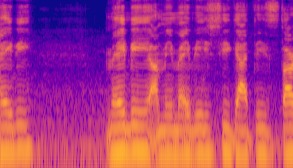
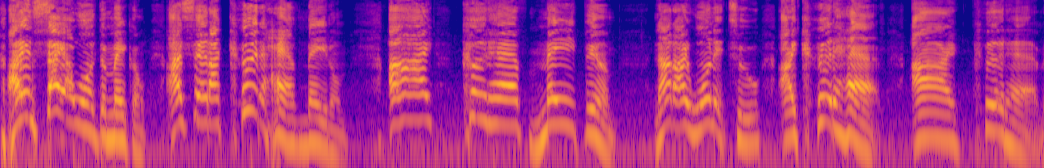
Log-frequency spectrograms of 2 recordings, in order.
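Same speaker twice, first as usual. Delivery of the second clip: high, slow, over-enunciated protest; mock indignant insistence; 7 semitones higher, slower than usual. Boyfriend correcting girlfriend about the tacos, hammed-up indignant insistence. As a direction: act out a hammed-up, drawn-out objection.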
